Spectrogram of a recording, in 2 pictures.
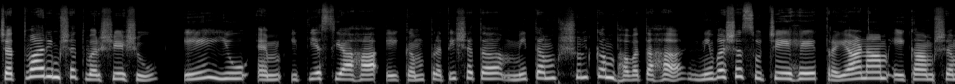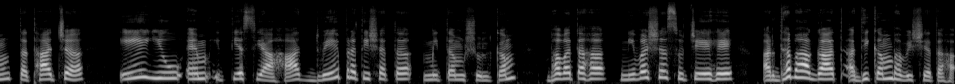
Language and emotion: Sanskrit, neutral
